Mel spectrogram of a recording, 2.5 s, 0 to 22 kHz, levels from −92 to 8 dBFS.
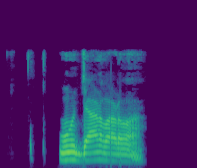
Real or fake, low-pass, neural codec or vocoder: real; 7.2 kHz; none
